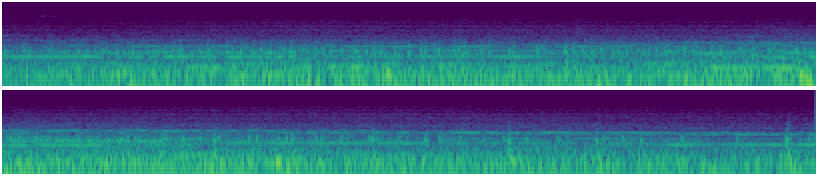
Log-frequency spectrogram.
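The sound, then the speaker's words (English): Ice of the Vatnajökull Glacier creaking and groaning, a steady low rumble threaded with drawn-out tonal moans and faint cracks, continuous and fairly loud throughout with no voices. “the Vatnajökull Glacier.”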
